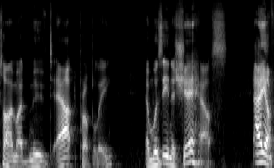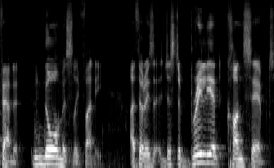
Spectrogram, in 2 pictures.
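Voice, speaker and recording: With lively intonation, a man speaks in an Australian accent. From Australia (Sydney), born in Bangladesh. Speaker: psychiatrist. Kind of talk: casual interview.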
